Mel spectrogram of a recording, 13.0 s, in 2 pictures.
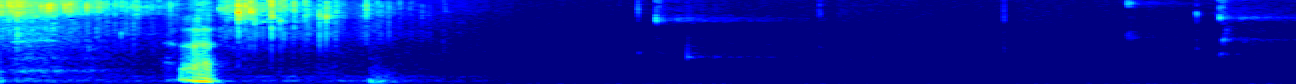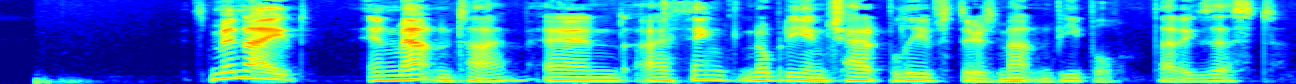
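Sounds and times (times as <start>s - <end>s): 
hands handling a dried cactus skeleton holding beans: 0.0s - 2.2s
speech: 0.9s - 1.4s, 7.5s - 12.9s.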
